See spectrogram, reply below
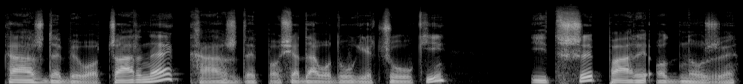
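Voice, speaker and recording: A man narrating a children's audiobook in an expressive storytelling manner. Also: very deep voice, slow, no room sound, studio quality.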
